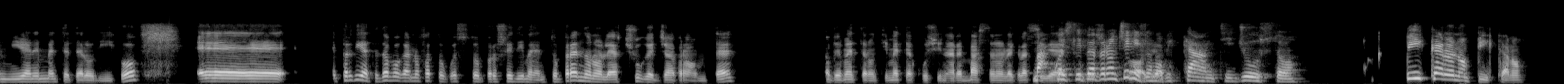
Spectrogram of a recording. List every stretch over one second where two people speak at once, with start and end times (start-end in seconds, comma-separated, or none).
10.3-11.7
